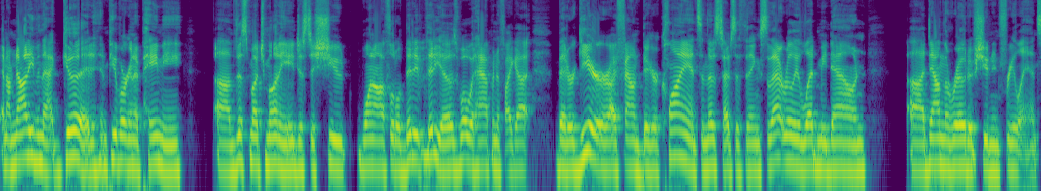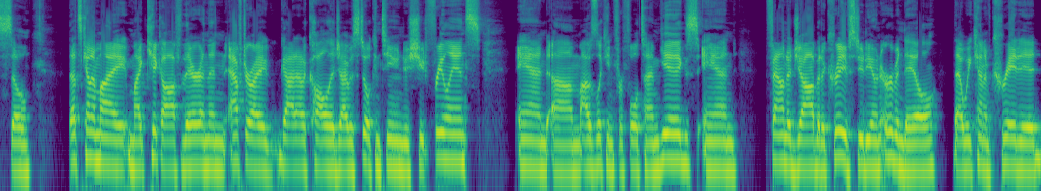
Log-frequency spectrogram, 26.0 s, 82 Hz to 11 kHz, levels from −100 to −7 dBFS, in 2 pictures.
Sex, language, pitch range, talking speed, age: male, English, 140-155 Hz, 230 wpm, 20-39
